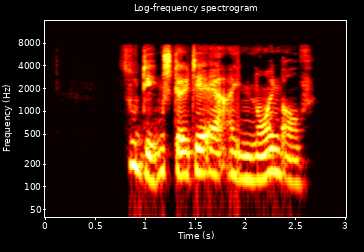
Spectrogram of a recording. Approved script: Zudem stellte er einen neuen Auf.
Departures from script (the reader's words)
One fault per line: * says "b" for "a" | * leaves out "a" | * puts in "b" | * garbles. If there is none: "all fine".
all fine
